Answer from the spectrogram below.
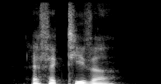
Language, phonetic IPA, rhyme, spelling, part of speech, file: German, [ɛfɛkˈtiːvɐ], -iːvɐ, effektiver, adjective, De-effektiver.ogg
- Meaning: 1. comparative degree of effektiv 2. inflection of effektiv: strong/mixed nominative masculine singular 3. inflection of effektiv: strong genitive/dative feminine singular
